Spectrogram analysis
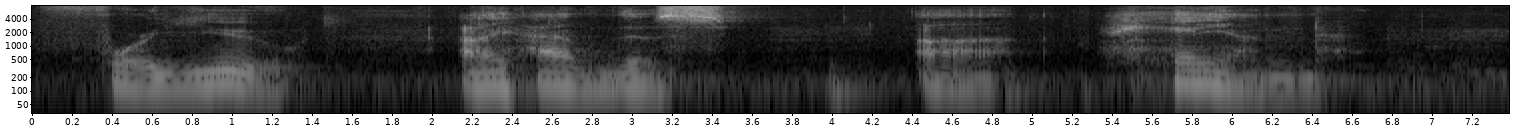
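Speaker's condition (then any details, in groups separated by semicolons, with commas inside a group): Stuttering; stuttering during sermon, deliberately slow speech; speaks slowly by necessity, stuttering can stop speech, takes slow breath, slightly changes voice; prolonged sounds, blocks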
